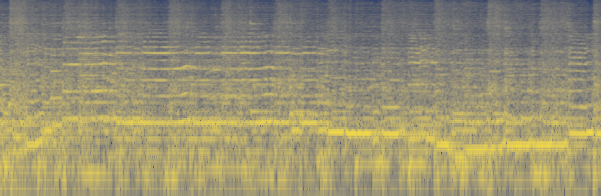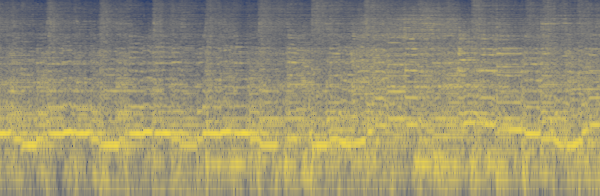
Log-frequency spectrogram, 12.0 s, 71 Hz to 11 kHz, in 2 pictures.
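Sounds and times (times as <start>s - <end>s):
electric guitar lead: 0.0s - 12.0s
steady drum beat: 0.0s - 12.0s
upright bass: 0.0s - 12.0s.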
